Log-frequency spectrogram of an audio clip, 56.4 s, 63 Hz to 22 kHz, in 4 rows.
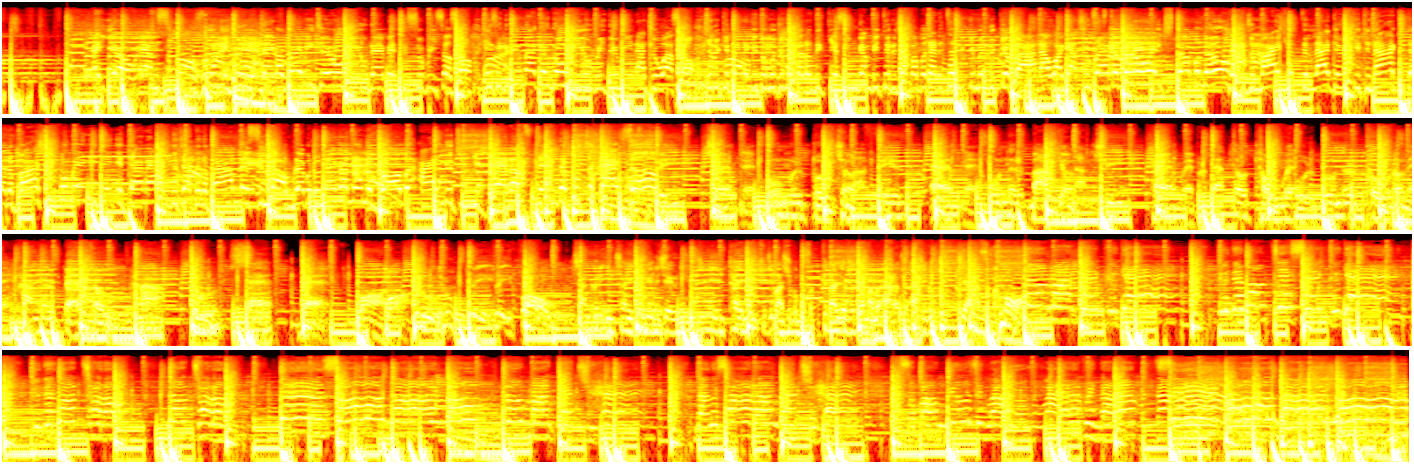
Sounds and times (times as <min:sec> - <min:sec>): Tender music: 0:00.0 - 0:56.3.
